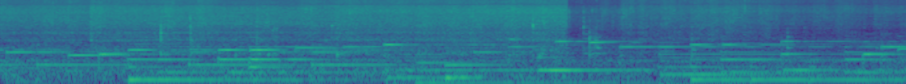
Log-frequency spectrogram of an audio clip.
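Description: Julienned radish sizzling as it stir-fries in a cast-iron pot, a wooden spoon stirring through it; the sizzle drops off about seven seconds in.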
